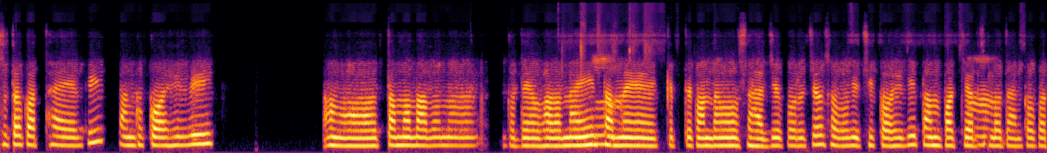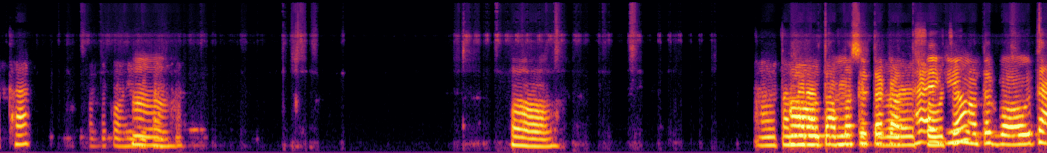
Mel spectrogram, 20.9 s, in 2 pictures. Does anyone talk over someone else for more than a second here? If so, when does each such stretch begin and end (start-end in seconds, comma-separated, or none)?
18.4-20.0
